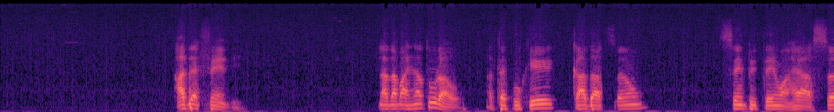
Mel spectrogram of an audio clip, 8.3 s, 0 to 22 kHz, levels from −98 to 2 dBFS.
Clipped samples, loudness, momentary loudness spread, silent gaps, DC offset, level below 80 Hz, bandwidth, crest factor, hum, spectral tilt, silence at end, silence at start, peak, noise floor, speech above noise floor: under 0.1%; -32 LUFS; 13 LU; none; under 0.1%; -66 dBFS; 19 kHz; 22 dB; 60 Hz at -65 dBFS; -6.5 dB/octave; 0 s; 1.75 s; -12 dBFS; -63 dBFS; 32 dB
